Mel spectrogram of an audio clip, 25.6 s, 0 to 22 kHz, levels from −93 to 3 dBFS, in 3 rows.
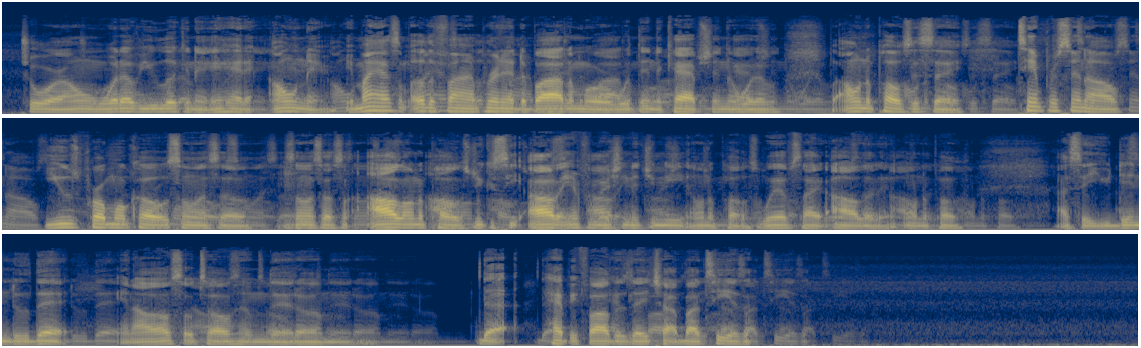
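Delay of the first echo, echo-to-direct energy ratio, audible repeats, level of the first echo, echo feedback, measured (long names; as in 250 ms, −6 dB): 435 ms, −14.5 dB, 2, −14.5 dB, 18%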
